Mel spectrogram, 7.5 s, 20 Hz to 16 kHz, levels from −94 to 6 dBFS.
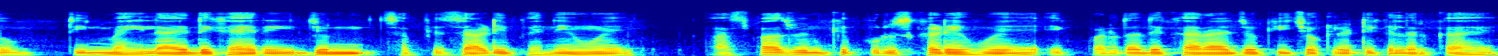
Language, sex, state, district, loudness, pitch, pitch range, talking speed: Hindi, male, Uttarakhand, Tehri Garhwal, -17 LUFS, 110 Hz, 110-115 Hz, 230 wpm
